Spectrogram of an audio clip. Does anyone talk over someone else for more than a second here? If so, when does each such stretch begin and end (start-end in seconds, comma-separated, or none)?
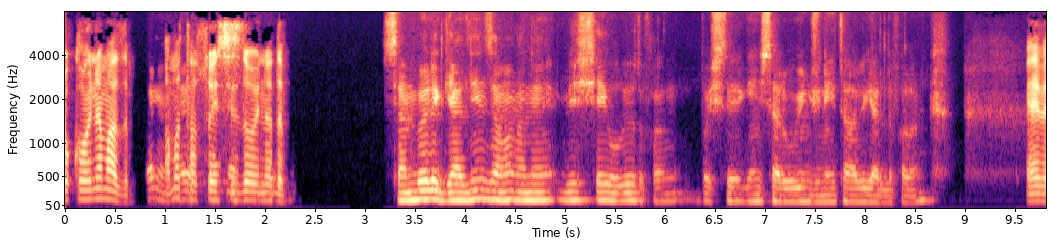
0.8-2.2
